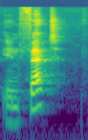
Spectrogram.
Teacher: infect which is unstressed stressed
